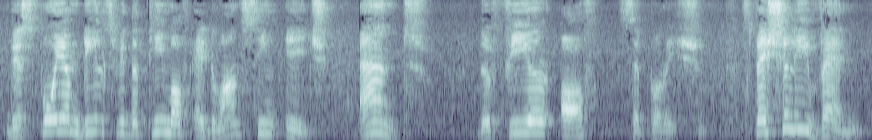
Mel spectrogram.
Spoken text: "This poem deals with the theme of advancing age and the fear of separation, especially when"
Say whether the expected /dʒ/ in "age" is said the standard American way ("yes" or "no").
yes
